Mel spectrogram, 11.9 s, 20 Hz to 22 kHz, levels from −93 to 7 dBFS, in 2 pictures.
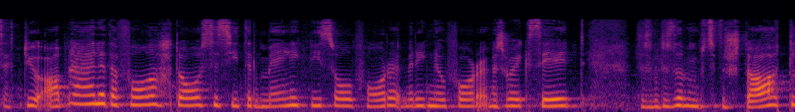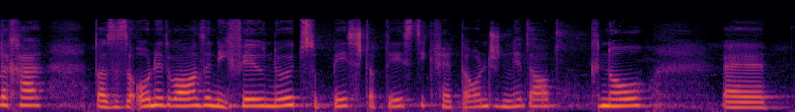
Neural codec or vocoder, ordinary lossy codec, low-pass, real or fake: codec, 24 kHz, 0.9 kbps, WavTokenizer, medium speech release version 1; none; 10.8 kHz; fake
